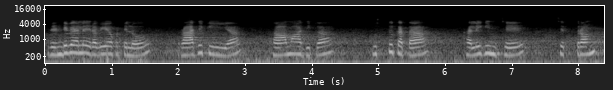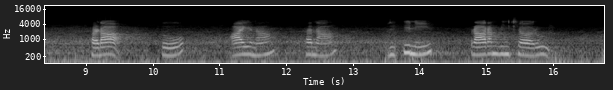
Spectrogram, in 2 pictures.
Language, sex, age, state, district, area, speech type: Telugu, female, 60+, Andhra Pradesh, East Godavari, rural, read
